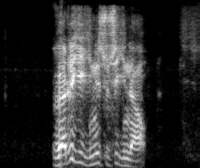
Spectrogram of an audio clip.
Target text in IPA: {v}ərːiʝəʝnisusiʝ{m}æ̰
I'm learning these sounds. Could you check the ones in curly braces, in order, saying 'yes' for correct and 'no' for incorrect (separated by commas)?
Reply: yes, no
